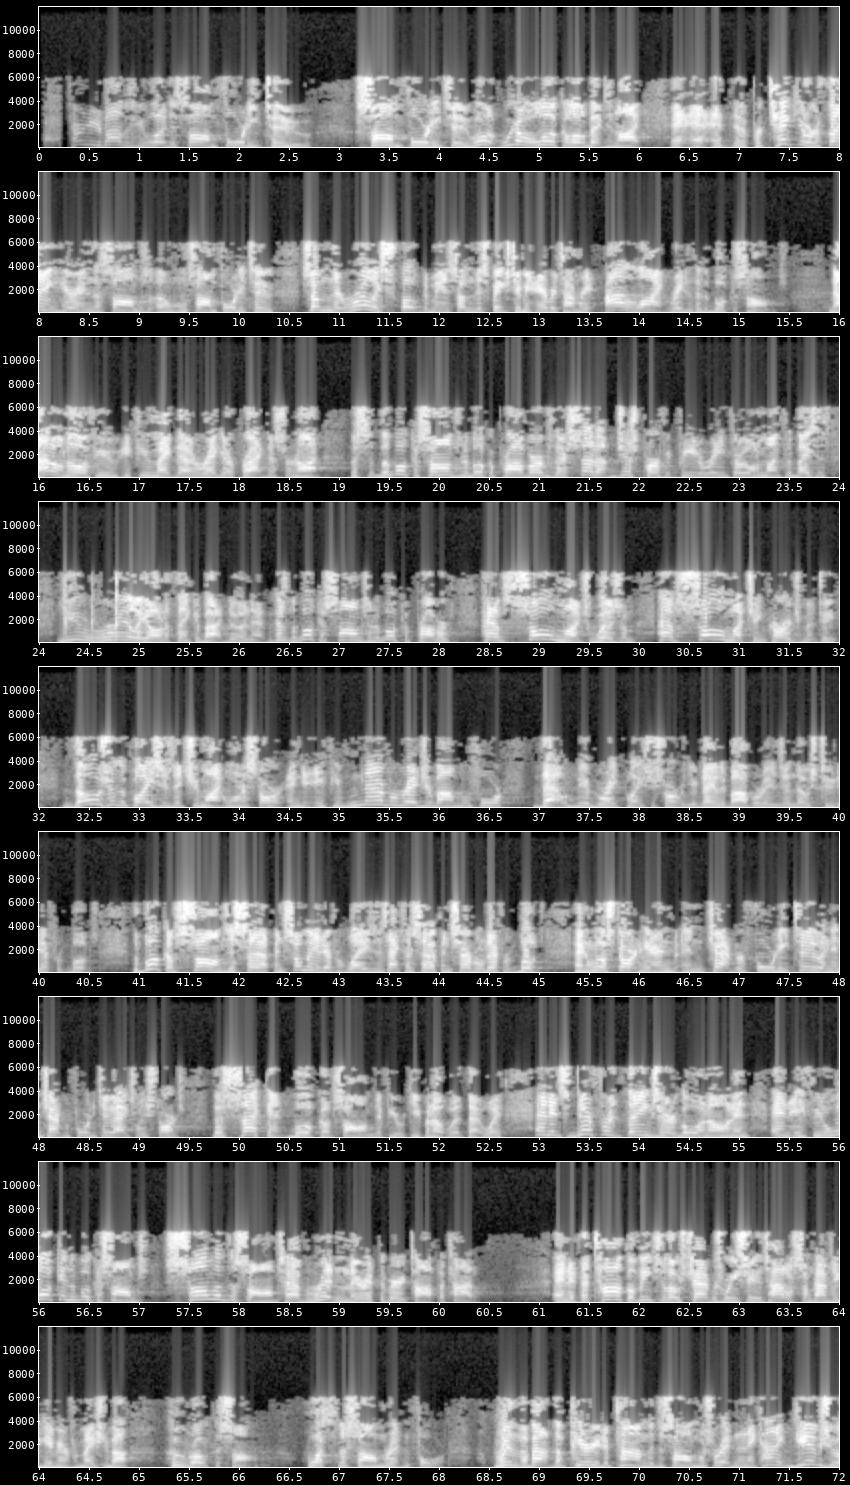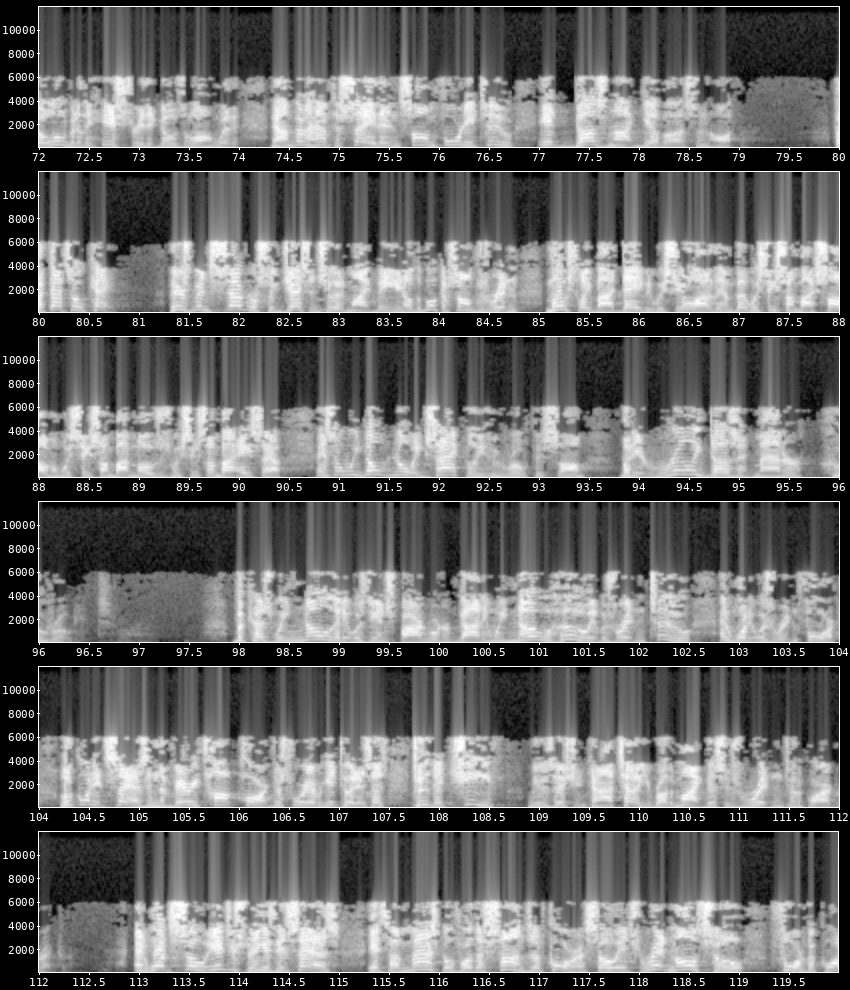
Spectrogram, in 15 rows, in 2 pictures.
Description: Passage: Psalm 42:1-11 Service Type: Sunday Evening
